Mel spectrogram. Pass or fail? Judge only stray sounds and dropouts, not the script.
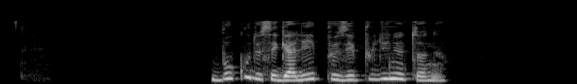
pass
